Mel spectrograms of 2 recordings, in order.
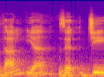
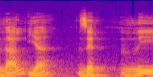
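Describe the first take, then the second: First: The last syllable starts with a 'j' sound. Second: The last syllable starts with a soft 'th' sound. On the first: The speaker calls it wrong. "তাহলে বড় একটি ভুল হয়ে যেত আমার। এই জাল হরফটির জায়গায় জিম উচ্চারণ করে ফেলতাম" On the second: The speaker calls it right. "খেয়াল করুন কিভাবে পড়ছি"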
